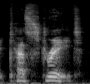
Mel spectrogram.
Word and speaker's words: castrate: They say that castrate, collate, cremate, curate, dictate, dilate, donate, fixate, frustrate are second syllable stress. However, others that are on there like conflate, create, equate, elate, inflate, they're the same, first syllable stress.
